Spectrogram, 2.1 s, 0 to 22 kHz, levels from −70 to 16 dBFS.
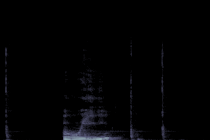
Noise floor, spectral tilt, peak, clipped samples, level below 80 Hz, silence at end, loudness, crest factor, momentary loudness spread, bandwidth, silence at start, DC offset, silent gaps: -70 dBFS; -8 dB/octave; -12 dBFS; under 0.1%; -64 dBFS; 0.45 s; -25 LUFS; 16 dB; 24 LU; 15 kHz; 0.65 s; under 0.1%; none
